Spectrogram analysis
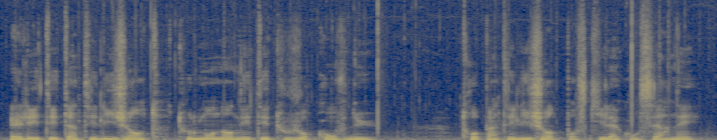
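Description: A man narrates a dark fantasy story aloud from a script, keeping a steady, measured delivery. His voice is medium-pitched, with slight background noise.

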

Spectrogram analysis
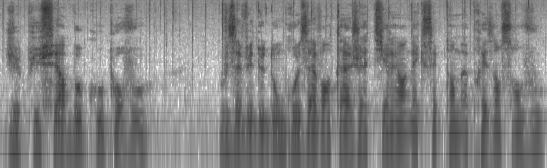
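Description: A man reading aloud, voicing a contemptuous bodiless male spirit that speaks slowly and commandingly. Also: mid-range voice, flat delivery, a little mellow, slight background noise, close to an everyday voice. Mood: scornful. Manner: scornful, slow and commanding.

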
